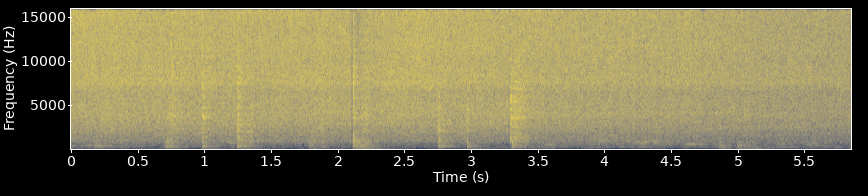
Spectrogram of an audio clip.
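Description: Tomatoes, garlic and ginger sizzling in hot oil in a pan while being sautéed, a steady frying hiss. A utensil clicks against the pan several times in the first few seconds while stirring.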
